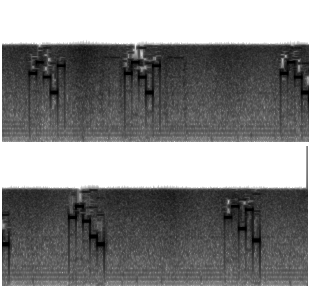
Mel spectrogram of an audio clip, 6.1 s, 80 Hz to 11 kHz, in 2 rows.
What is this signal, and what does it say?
Five-tone selective call (ZVEI), heard as quick runs of five tones, tones of about 70 ms. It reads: 88730 88730 88731 88731 88502
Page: ZVEI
